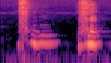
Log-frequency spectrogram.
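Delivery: high wailing cry sound; a little rabbit boo-hoo, high; bunny crying. Acted. Sad bunny starts crying as they ignore him, high wail. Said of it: "started crying".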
